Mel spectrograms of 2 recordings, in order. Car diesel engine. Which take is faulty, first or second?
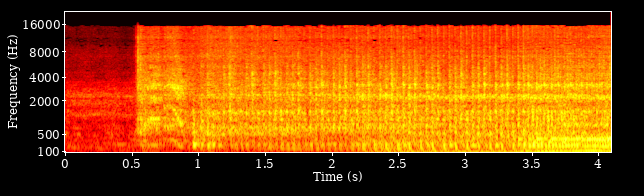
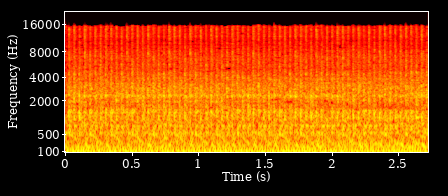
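first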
